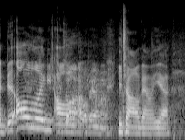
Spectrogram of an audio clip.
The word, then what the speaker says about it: Eutaw: I did all the way to Utah, Alabama. Utah, Alabama, yeah. Not the state, Alabama. EUTAW. Weirdly spelled, but pronounced the same.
